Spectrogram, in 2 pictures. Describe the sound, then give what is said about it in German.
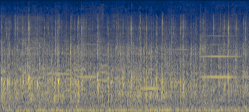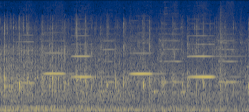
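Hooves clip-clop steadily as a horse-drawn cab pulls away, a continuous rhythmic patter of hoofbeats over a low rumbling underneath, moderately loud throughout. “Dann fuhr der Wagen los, von Hohngelächter verfolgt.”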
